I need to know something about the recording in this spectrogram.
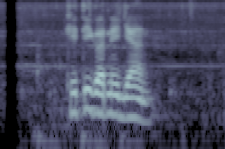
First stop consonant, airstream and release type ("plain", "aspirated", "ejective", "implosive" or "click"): aspirated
